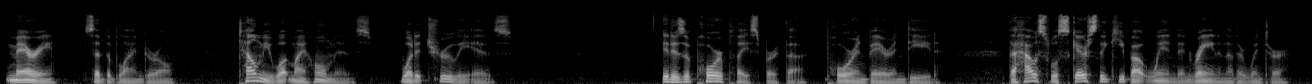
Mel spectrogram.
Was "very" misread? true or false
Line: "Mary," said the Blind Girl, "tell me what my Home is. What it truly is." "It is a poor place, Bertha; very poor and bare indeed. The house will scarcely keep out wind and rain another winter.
true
